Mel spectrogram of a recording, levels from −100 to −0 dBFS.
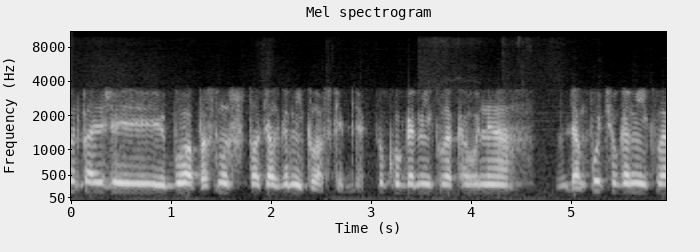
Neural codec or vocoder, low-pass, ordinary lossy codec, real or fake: none; 9.9 kHz; MP3, 96 kbps; real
